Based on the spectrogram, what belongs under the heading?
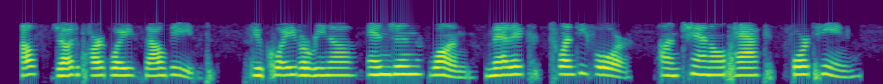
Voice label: WC FD ALERT, p25; wake p25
